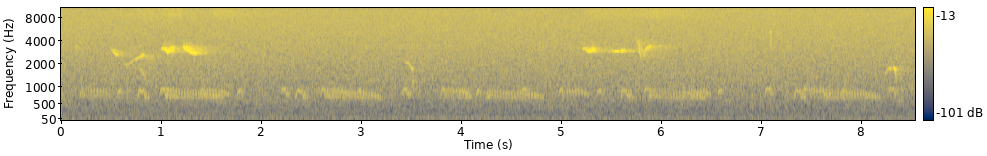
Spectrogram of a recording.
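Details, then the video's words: At Mabula Gnu waterhole, Mabula Game Lodge, South Africa, a cheetah gives short, high, bird-like chirps in two brief bursts over a steady insect hum. "Cheetah calling at Mabula Gnu, was still calling behind cam"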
